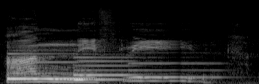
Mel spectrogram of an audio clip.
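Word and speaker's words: Anni-Frid: Annifrid.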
